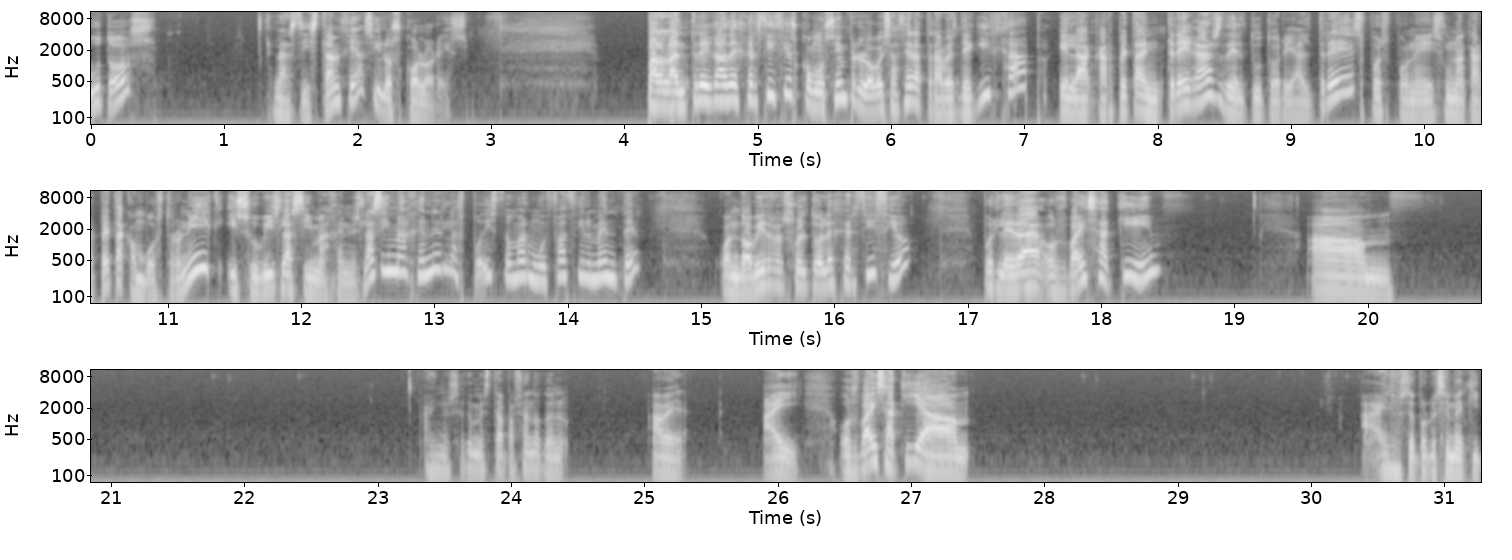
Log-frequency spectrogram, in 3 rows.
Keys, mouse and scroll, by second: 13.0 click, 14.7 click, 16.7 click, 18.2 click, 18.8 click, 19.8 click, 20.5 click, 21.8 click, 22.4-24.1 drag, 27.1 click, 28.3 click, 29.1 click, 30.3 click, 30.9 click.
